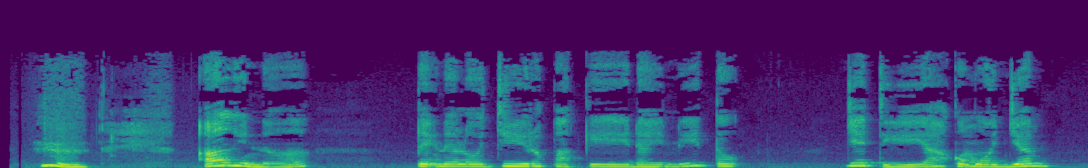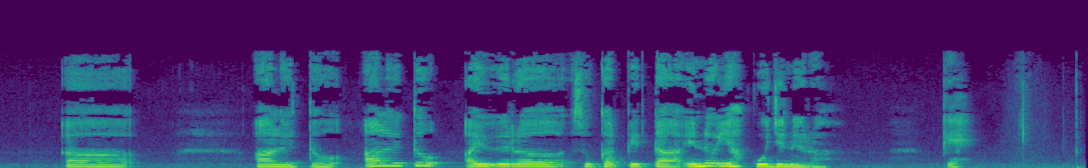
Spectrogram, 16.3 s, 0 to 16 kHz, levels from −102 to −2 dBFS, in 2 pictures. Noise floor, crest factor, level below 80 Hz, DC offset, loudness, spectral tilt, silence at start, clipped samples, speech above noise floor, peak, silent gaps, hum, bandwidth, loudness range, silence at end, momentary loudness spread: -60 dBFS; 20 dB; -66 dBFS; under 0.1%; -22 LUFS; -6.5 dB/octave; 0.3 s; under 0.1%; 40 dB; -2 dBFS; none; none; 11.5 kHz; 6 LU; 0.9 s; 14 LU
